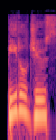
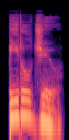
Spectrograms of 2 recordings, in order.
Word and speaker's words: Betelgeuse: Beetlejuice is often mispronounced as Beetle Jew this red giant star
